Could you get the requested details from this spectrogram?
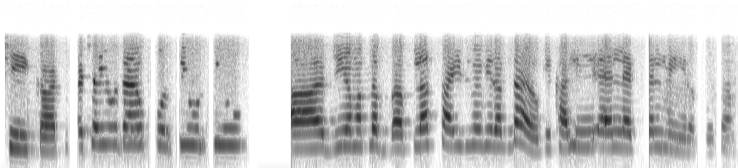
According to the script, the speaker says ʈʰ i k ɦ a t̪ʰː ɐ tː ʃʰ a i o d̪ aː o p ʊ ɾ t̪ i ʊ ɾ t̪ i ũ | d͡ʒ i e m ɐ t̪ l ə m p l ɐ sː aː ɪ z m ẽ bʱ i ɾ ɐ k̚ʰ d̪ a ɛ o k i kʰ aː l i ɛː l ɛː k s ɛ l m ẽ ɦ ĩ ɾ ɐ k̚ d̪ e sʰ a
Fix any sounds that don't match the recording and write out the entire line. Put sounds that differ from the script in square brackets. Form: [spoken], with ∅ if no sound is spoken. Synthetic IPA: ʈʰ [iː] k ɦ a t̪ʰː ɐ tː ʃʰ a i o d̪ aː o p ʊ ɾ t̪ i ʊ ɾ t̪ i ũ | d͡ʒ i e m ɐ t̪ l ə [b] p l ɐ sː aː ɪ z m ẽ bʱ i ɾ ɐ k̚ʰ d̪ a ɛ o k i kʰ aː l i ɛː l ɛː k s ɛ l m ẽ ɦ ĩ ɾ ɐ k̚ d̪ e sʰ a

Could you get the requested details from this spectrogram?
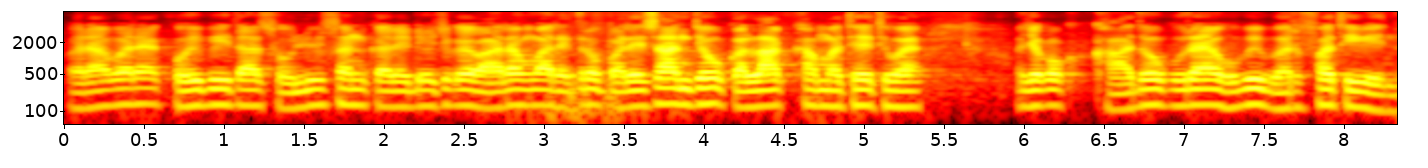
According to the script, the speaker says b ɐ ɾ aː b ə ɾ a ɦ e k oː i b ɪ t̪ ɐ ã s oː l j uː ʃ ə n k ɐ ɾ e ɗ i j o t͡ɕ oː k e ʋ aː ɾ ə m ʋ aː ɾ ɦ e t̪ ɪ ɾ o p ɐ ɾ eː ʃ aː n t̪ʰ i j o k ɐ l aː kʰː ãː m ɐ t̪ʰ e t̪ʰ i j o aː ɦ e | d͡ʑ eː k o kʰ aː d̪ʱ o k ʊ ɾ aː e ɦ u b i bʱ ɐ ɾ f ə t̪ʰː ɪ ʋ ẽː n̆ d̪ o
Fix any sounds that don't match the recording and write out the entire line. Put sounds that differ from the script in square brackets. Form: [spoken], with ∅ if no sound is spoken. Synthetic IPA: b ɐ ɾ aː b ə ɾ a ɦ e k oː i b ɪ t̪ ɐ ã s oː l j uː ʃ ə n k ɐ ɾ e ɗ i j o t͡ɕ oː k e ʋ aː ɾ ə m ʋ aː ɾ ɦ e t̪ ɪ ɾ o p ɐ ɾ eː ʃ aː n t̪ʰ i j o k ɐ l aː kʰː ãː m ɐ t̪ʰ e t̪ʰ i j o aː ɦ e | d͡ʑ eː k o kʰ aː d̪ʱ o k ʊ ɾ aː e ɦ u b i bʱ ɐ ɾ f ə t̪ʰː [i] ʋ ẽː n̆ d̪ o

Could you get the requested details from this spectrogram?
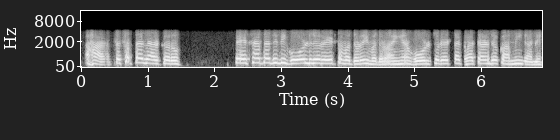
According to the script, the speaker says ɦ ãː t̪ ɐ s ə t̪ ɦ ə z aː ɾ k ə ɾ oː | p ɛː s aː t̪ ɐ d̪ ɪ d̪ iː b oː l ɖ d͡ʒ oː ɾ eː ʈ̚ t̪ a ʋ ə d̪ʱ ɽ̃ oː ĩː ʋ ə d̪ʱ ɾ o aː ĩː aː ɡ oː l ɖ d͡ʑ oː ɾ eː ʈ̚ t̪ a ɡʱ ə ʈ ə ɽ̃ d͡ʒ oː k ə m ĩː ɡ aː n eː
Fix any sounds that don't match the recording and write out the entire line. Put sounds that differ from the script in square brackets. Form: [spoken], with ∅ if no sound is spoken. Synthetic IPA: ɦ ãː t̪ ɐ s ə t̪ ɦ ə z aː ɾ k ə ɾ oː | p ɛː s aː t̪ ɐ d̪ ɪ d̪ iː [ɡ] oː l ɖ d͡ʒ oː ɾ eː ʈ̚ t̪ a ʋ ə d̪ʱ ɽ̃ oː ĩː ʋ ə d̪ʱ [ɽ] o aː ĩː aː ɡ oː l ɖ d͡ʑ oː ɾ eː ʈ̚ t̪ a ɡʱ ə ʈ ə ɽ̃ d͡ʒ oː k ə m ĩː ɡ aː n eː

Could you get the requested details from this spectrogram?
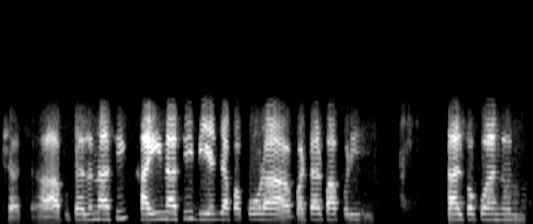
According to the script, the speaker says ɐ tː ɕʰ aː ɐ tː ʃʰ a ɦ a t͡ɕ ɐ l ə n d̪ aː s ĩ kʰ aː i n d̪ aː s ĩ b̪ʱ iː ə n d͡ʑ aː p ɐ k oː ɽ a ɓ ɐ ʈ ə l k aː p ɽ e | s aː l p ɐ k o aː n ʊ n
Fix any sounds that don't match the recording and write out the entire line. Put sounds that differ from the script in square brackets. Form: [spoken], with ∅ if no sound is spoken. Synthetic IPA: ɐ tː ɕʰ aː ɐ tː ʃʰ a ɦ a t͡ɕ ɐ l ə n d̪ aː s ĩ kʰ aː i n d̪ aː s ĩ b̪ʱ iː ə n d͡ʑ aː p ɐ k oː ɽ a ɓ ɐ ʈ ə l [p] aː p ɽ [i] | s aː l p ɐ k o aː n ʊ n

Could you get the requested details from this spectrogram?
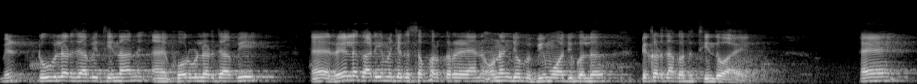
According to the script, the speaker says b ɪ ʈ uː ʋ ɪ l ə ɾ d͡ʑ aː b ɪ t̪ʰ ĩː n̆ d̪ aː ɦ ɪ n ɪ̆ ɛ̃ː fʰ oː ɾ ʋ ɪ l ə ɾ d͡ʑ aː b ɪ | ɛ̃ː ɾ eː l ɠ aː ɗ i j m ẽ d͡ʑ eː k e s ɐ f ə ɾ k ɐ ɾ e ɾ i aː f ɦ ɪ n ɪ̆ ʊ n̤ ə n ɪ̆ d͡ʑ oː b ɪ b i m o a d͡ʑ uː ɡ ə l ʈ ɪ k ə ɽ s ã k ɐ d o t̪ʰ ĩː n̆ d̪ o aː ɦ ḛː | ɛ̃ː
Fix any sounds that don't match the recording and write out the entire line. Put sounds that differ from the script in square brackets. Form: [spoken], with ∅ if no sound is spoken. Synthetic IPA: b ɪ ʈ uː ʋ ɪ l ə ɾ d͡ʑ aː b ɪ t̪ʰ ĩː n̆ d̪ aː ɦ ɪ n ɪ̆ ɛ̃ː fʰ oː ɾ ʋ ɪ l ə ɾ d͡ʑ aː b ɪ | ɛ̃ː ɾ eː l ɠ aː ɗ i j m ẽ d͡ʑ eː k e s ɐ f ə ɾ k ɐ ɾ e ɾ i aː [∅] ɦ ɪ n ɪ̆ ʊ n̤ ə n ɪ̆ d͡ʑ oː b ɪ b i m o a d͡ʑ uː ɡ ə l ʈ ɪ k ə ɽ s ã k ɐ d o t̪ʰ ĩː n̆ d̪ o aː ɦ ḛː | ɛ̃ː

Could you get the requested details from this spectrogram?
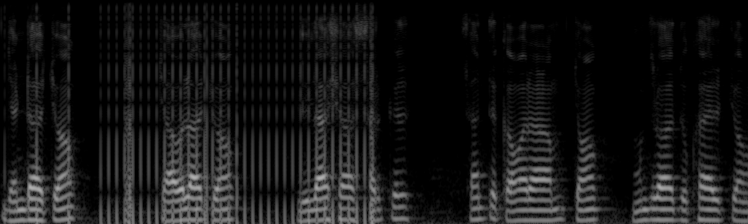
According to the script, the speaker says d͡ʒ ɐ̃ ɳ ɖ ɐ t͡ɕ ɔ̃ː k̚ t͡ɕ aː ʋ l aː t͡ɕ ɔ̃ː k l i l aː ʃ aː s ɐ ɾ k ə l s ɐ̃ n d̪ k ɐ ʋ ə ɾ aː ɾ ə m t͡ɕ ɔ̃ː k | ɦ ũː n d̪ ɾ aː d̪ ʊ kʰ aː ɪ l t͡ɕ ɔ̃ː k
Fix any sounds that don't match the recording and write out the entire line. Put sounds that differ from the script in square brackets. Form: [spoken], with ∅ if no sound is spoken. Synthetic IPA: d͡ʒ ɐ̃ ɳ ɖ [a] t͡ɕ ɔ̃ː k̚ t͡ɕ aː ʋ l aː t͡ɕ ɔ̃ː k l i l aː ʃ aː s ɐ ɾ k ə l s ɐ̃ n [t̪] k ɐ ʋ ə ɾ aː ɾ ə m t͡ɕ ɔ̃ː k | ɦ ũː n d̪ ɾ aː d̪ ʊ kʰ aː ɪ l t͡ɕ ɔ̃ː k

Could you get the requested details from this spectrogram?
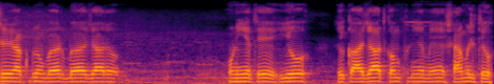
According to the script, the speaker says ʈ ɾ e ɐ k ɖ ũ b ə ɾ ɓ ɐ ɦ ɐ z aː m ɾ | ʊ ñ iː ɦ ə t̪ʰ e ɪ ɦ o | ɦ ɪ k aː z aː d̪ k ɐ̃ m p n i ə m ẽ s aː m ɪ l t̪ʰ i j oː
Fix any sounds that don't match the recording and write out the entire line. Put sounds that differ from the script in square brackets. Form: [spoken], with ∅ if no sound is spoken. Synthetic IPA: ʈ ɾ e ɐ k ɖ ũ b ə ɾ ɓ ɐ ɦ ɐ z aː [∅] ɾ | ʊ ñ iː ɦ ə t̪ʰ e ɪ ɦ o | ɦ ɪ k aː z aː d̪ k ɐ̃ m p n i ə m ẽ [ʃ] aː m ɪ l t̪ʰ i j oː

